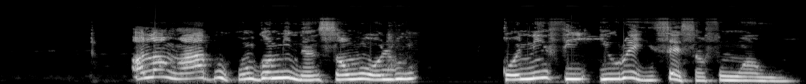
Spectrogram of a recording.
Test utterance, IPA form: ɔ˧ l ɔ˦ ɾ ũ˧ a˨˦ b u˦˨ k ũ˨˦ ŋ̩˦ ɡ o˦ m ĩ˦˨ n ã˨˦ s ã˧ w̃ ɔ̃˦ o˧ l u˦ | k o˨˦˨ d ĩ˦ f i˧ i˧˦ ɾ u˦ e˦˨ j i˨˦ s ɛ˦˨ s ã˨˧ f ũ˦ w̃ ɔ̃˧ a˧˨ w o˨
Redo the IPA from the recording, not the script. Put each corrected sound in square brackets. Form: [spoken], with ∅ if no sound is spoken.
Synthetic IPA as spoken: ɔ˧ l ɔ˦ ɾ ũ˧ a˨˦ b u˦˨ k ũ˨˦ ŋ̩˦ ɡ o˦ m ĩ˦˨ n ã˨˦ s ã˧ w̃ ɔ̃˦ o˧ l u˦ | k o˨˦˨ [n] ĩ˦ f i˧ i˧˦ ɾ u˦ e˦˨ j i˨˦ s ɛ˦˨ s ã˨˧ f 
